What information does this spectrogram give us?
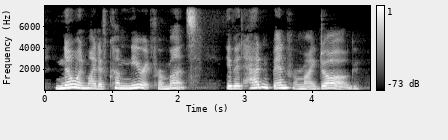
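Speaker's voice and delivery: ordinary delivery, nothing marked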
